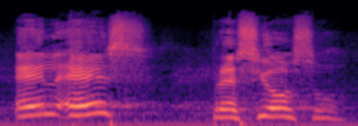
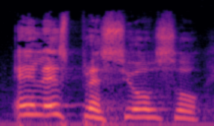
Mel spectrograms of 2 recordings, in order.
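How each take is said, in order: First: Slow, weighty "Él es precioso" with stress on "es"; slow emphatic proclamation. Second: Said in the usual way. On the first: Shown as a demonstration. Preacher leading the congregation, slow and emphatic. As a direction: draw out "Él es precioso" for the church to repeat. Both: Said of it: "Díganlo conmigo, hermanos".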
